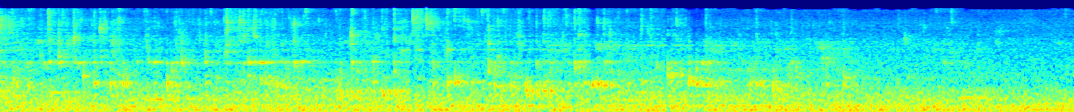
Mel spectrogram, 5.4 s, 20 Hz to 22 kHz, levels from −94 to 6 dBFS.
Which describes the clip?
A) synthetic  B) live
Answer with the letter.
B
